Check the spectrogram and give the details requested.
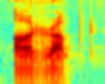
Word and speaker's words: erupt: अरप्ट ये भले ही आई से शुरू होता है, पर इसकी प्रोनाउंसिएशन है अरप्ट।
